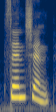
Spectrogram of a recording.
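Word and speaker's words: sentient: सेंशेंट, शेंशेंट में भी टी के बाद से आई ई आया है, इसलिए हम इसका भी उच्चारण तलाबे श से करेंगे।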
